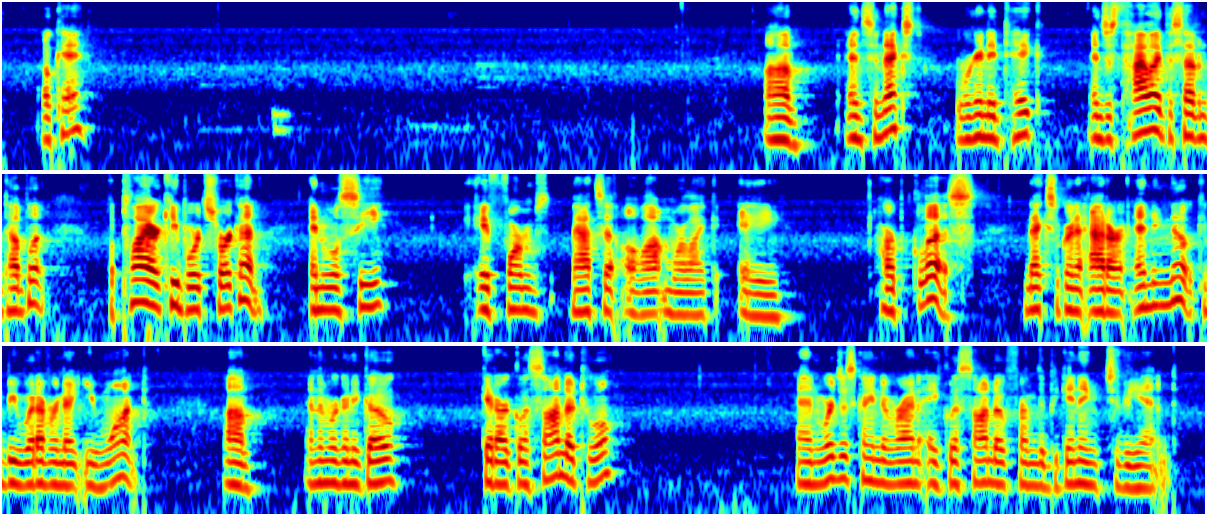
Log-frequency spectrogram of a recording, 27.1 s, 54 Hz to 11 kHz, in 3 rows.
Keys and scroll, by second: 6.2 Escape, 10.1 shift+super+1, 20.4 ctrl+q, 23.5 super+z, 25.4 Escape.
